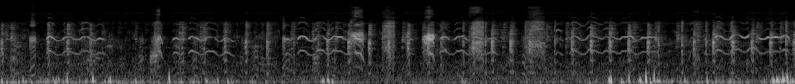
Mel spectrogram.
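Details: Little egret nestlings biting at their mother at the nest, giving repeated wavering, trilled calls in short runs, mixed with sharp clicks and rustling.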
